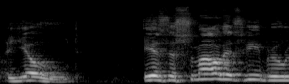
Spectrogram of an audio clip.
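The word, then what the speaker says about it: יוד: And Yod is pronounced Yod, is the smallest Hebrew letter.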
